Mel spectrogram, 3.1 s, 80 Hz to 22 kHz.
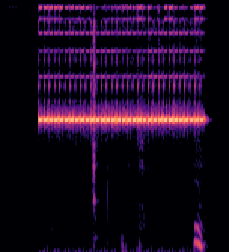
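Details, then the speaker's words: Vulcan MK V1B Autosonic photoelectric smoke detector from 1986, dusty inside, tested with its cover off: a shrill high beep pulsing about twelve times a second for two seconds, then silence. Normal test alarm. "now I'm going to just test it without the cover on and see what happens"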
